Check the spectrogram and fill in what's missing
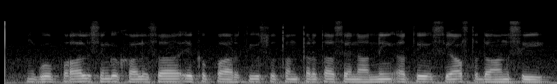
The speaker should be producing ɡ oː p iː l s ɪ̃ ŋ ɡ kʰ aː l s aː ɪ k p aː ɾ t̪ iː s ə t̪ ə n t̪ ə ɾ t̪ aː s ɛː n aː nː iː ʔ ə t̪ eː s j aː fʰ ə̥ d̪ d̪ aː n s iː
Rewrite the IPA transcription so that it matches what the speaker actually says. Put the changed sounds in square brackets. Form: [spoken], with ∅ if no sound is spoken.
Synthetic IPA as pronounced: ɡ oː p [aː] l s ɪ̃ ŋ ɡ kʰ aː l s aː ɪ k p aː ɾ t̪ iː s ə t̪ ə n t̪ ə ɾ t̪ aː s ɛː n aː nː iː ʔ ə t̪ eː s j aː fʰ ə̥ [t̪] d̪ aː n s iː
